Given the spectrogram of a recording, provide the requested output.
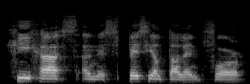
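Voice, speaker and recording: A middle-aged man from Catalonia with a Catalan Spanish accent, speaking English as a second language and answering interview questions haltingly, with many fillers and repeated words. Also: medium pitch, steady tone. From Catalonia, Spain. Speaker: TV sports director, guest.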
